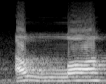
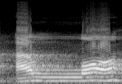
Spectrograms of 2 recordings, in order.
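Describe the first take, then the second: The two takes are said the same way.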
